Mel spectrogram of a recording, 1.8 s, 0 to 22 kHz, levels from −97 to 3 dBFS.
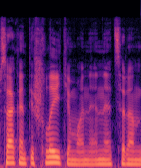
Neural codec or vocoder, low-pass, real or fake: none; 14.4 kHz; real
